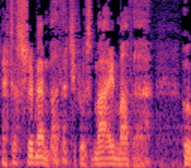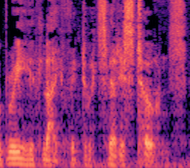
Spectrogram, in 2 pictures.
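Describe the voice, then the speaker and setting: An actor playing an embittered, haughty and eccentric middle-aged country gentleman in a British radio drama, with a precise, declamatory delivery. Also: low voice, moderate pace, husky, full character voice. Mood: solemn, formal.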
